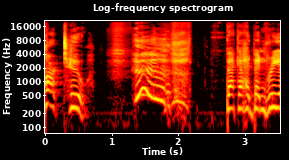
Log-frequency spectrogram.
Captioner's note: women gasp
